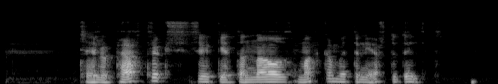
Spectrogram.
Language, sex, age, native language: Icelandic, male, 30-39, Icelandic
